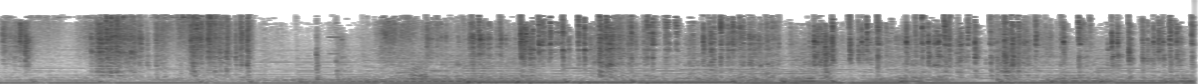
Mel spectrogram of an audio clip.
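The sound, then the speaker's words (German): A coin counting machine in an office whirs steadily while coins rattle and clatter through it in a dense, continuous stream, fairly loud, with no talking. “Wir haben eine Zählmaschine bei uns in unserem Büro.”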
